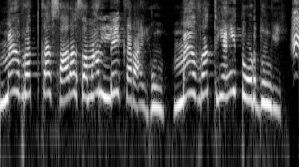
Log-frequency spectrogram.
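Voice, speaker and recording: A woman performs a cartoonish character voice at an extremely high pitch with lively intonation. Her pace is fairly quick, her loudness very even, and the sound dry and close with no echo. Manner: sweet-talking.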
